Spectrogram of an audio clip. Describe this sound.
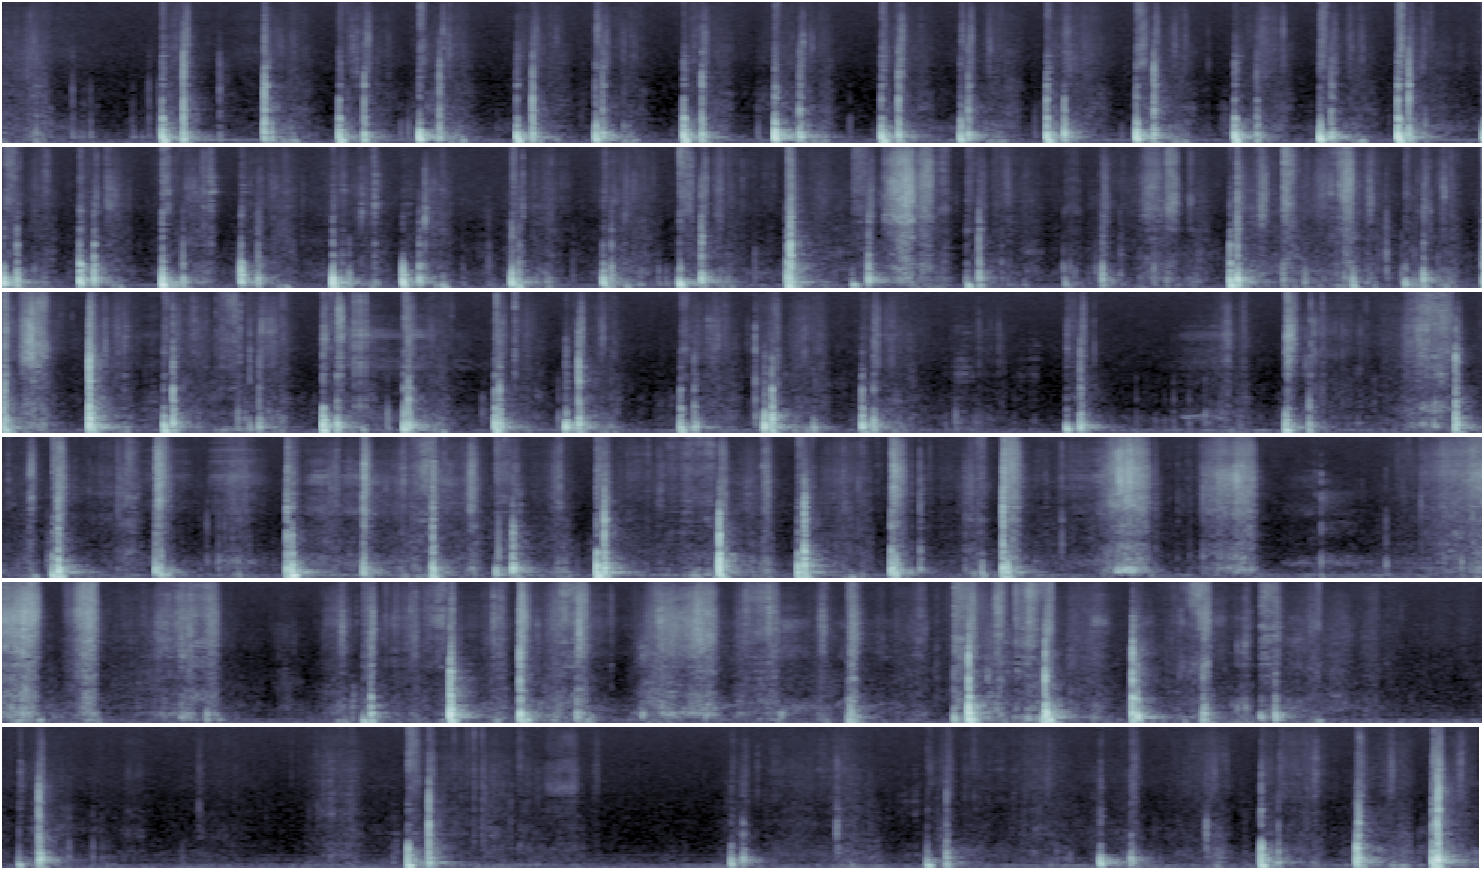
Footsteps Cowboy Boots Ceramic Stone Tile
Cowboy boots walking on ceramic tile. Studio created footstep foley.
foley, footsteps, fx, sfx, sound, sounddesign, soundeffects, soundfx, studio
